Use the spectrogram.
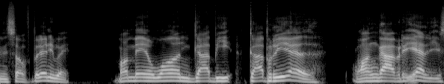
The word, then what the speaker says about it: Juan Gabriel: that's the Spanish enunciation. Yeah. So Juan Gabriel. You can also say Juan Gabriel.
